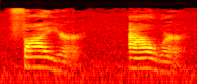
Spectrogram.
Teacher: We have 2 vowel sounds, and there is a gliding, but there isn't a joining to make one vowel sound. The vowel sounds remain separate.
